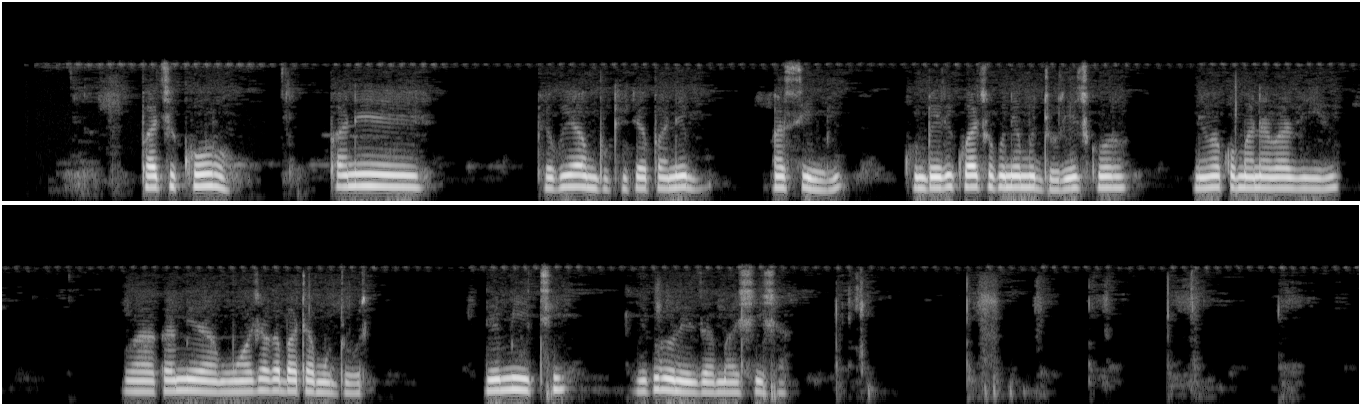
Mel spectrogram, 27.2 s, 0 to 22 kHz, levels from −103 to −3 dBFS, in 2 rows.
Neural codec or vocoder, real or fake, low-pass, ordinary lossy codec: none; real; 7.2 kHz; Opus, 64 kbps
